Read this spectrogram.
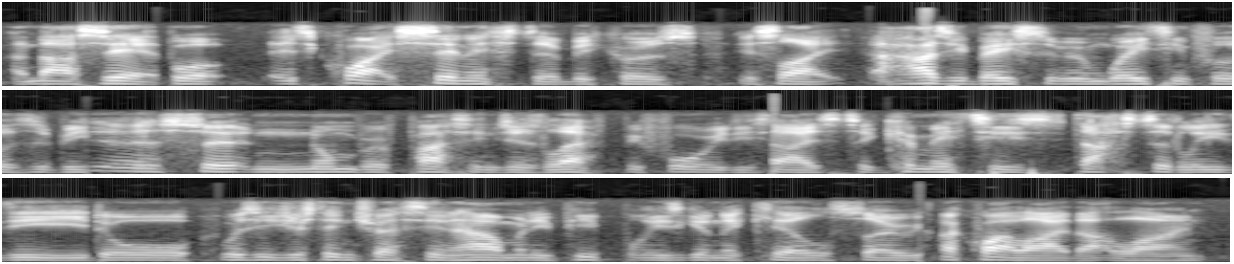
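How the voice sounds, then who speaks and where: A man hosts a relaxed film club podcast and steers the chat with easy questions. His voice sits in a middle register. The recording sounds dull and lo-fi. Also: mid-range voice, fast talker, hardly any pauses. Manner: chatty, leads the talk with questions. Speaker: podcast host. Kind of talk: casual film discussion.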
